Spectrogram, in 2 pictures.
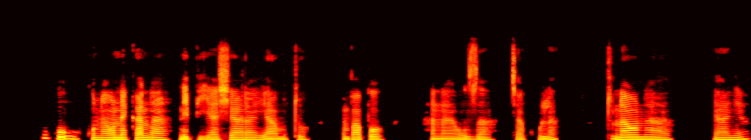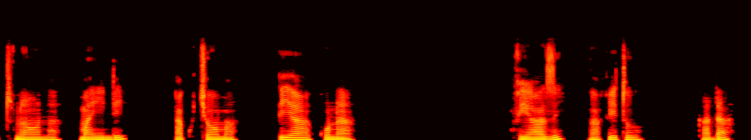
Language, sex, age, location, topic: Swahili, male, 25-35, Nakuru, finance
